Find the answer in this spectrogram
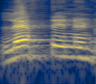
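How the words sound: It is said in a British accent, 'left-enant'. "British English પ્રમાણે લેફ્ટેનન્ટ"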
